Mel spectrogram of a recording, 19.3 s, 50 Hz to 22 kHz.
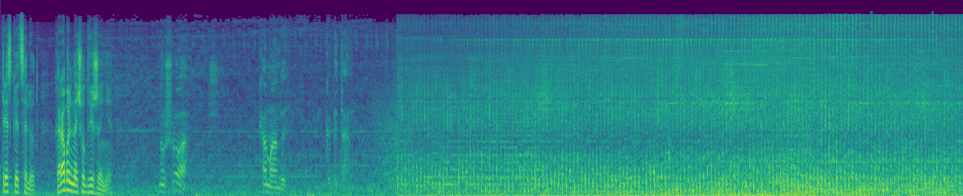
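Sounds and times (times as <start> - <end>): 
speech: 0.0 - 2.4, 3.2 - 3.9, 5.2 - 5.9, 6.6 - 7.1
helicopter lifting off beside an icebreaker ship, rotor thrum and engine drone: 0.0 - 19.2.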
